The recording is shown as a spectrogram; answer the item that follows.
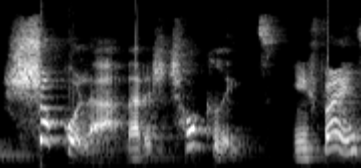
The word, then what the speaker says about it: chocolat: D chocolate that is chocolate in French. C8 sounds sh. And I said we don't pronounce the last sound.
